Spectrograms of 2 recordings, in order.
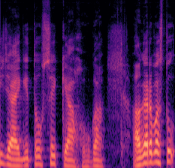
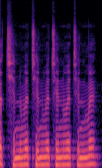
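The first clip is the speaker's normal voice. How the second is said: softer, trailing off under the breath; murmured counting; 2 semitones lower, 8 dB quieter, faster than usual. Real, not acted. Teacher checking his sum, murmuring the number to himself. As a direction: mutter the number to yourself.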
